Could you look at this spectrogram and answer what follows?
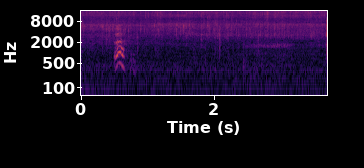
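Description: A steak sizzling and frying in a pan inside a truck, a steady close hiss of fat with a brief sharper spit near the start.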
